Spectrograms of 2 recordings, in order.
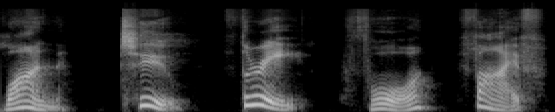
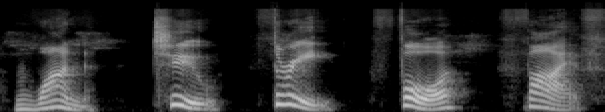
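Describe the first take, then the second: First: The counting is spoken at a medium volume. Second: The counting is spoken at a fairly loud volume. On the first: "Now I'm going to lower the volume again" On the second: "now I'm going to lower the volume only"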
